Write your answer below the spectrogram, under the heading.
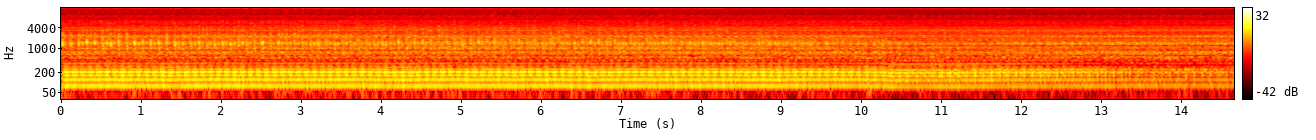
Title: Стук в двигателе Volkswagen Passat B6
